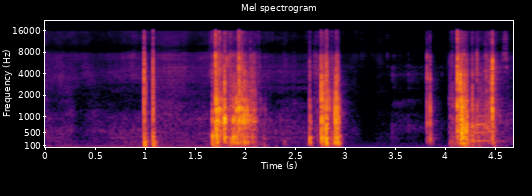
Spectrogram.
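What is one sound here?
Rustling and bumping sounds come as a phone is handled and moved about.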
